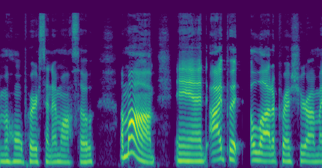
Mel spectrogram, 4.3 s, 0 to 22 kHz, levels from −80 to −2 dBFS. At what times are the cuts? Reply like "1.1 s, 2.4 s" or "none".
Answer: 2.8 s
